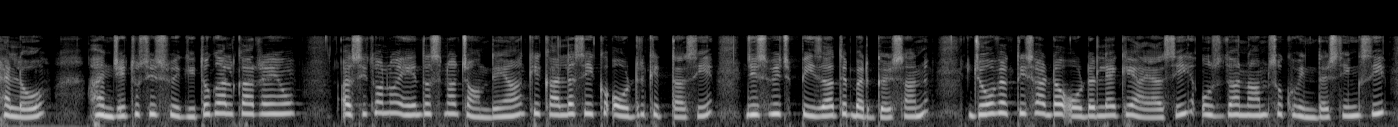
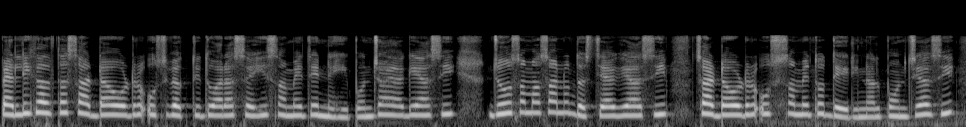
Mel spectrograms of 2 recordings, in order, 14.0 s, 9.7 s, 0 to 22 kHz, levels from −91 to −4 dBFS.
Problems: background sounds at intervals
